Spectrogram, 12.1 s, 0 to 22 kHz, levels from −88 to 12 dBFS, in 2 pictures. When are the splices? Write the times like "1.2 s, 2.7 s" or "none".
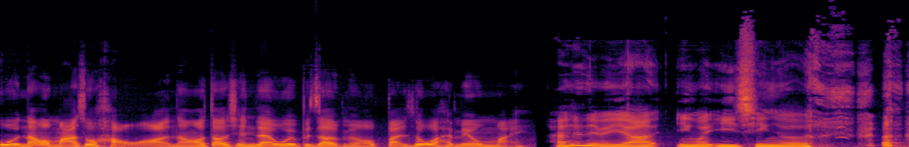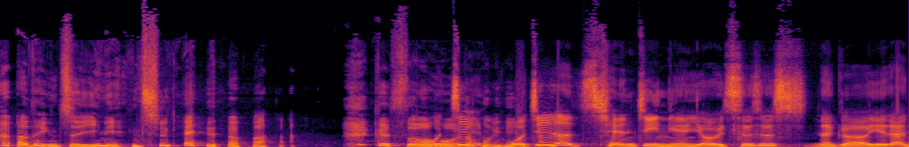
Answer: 3.6 s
